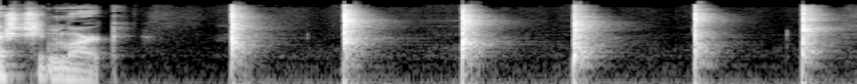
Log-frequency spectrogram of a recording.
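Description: Slow, evenly spaced single hand claps, about seven sharp separate claps roughly half a second apart and close by, follow a brief moment of talking at a political appeal for Jeb.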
